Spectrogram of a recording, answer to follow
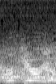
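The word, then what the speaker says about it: Refugio: what we talked about refurio is spelled r-e-f-u-g-i-o probably as mispronounced as any city in texas wouldn't you think i'm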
